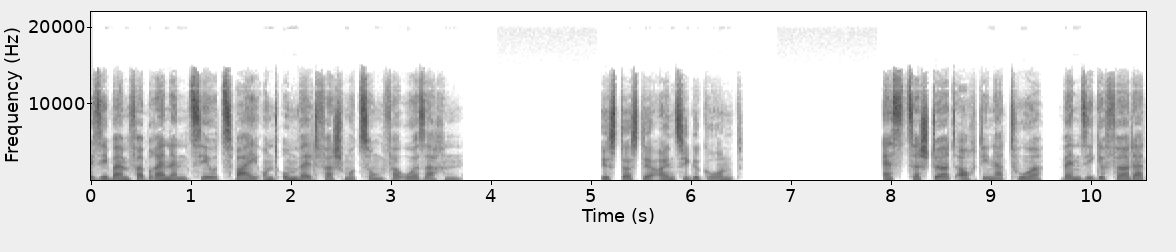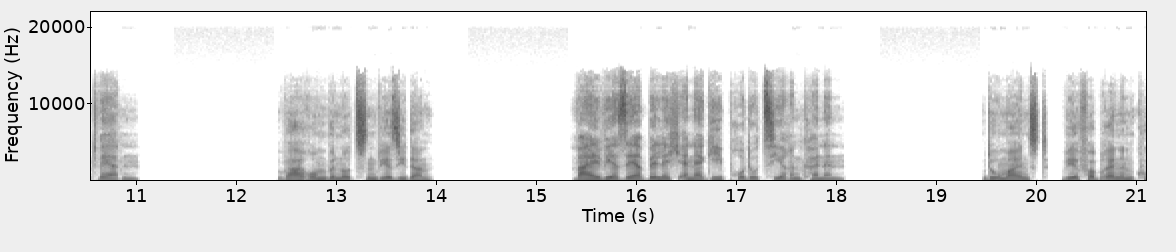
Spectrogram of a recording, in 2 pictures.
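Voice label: Fossil Fuels - Dialogue, German; de-en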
